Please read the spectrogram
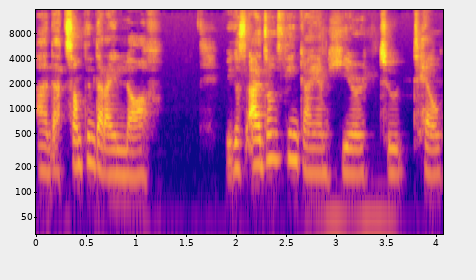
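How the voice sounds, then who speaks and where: A woman's voice, somewhat breathy and fairly low in pitch. She speaks with a Spanish accent. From Spain. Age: 30s. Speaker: English teacher. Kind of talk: tutorial. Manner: halting.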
